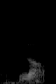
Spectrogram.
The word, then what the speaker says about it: law: a thw so like like the word law law you don't really pronounce a w in there law but it does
